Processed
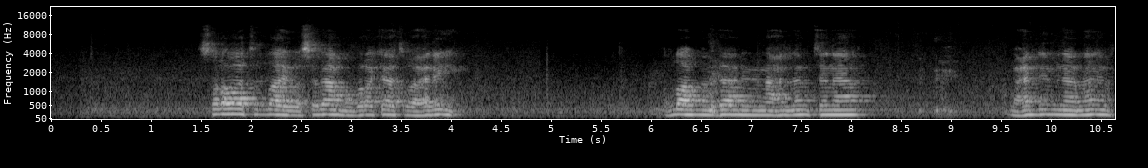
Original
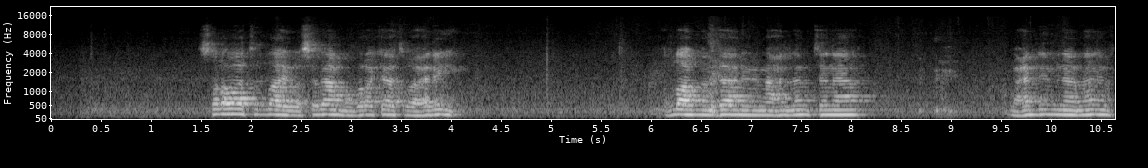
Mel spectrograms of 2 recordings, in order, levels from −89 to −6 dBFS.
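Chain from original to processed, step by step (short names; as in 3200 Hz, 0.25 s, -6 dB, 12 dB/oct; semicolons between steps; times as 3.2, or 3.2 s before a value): 4.9–7.07 high shelf 2000 Hz -9.5 dB; gain -7 dB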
